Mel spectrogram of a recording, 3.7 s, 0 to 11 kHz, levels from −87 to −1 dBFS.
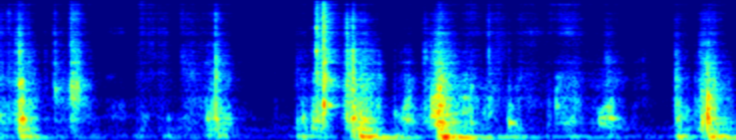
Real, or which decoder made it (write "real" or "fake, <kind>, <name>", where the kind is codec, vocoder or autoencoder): fake, codec, SNAC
